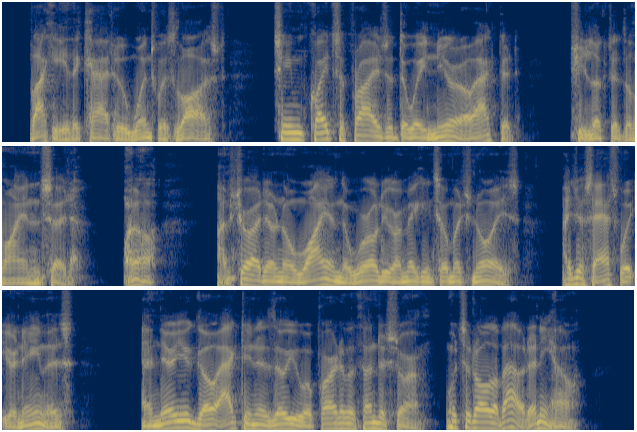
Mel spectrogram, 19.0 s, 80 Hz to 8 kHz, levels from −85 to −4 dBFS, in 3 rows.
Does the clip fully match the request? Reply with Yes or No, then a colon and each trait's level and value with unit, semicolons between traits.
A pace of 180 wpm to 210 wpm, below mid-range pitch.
Yes: average, 200 wpm; very low, 95 Hz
